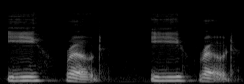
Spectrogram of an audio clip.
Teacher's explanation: that long o sound is in the second syllable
